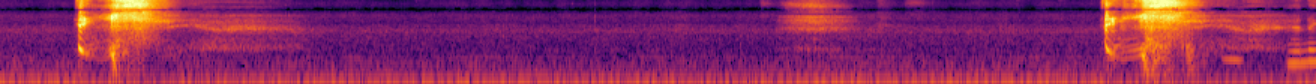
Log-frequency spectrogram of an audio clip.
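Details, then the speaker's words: Allergic sneezing the day after a bad allergy day, with the person still affected: two loud, explosive sneezes several seconds apart with a faint sniff between. "And I have to sneeze. Oh, fuck. I'm gonna sneeze again."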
